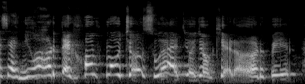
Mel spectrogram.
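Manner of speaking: high, pleading, near-crying prayer; exhausted mother's high tearful cry; retold tearful plea. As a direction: beg the Lord for sleep through mock tears. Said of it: "tuve que ponerme a llorar y decirle".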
